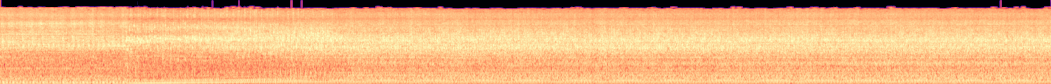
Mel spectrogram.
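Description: Tractor diesel engine speeding up a little over a second in, then running steady at the higher speed with a regular beat about twice a second.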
